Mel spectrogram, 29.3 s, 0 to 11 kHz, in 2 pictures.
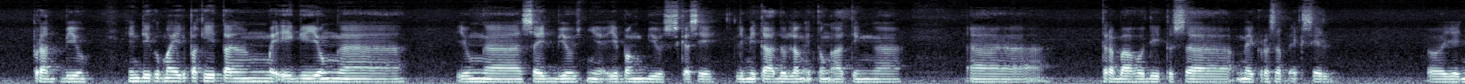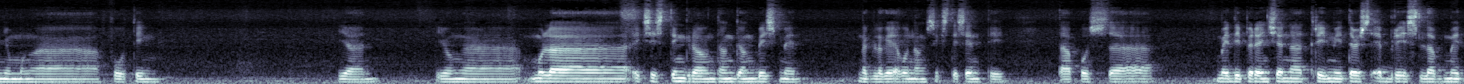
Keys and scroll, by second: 14.3 Down.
